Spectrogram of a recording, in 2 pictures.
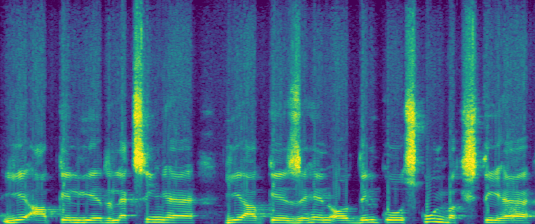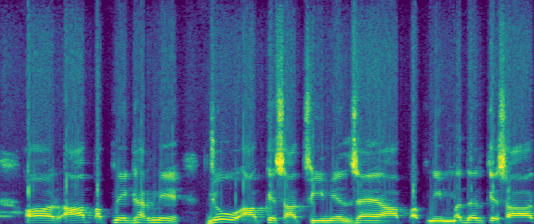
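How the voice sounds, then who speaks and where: Male doctor hosting a health channel, voice pitched a little high, easygoing advice with thinking pauses. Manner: friendly advice, speaks straight to viewers; pauses with fillers while searching for words. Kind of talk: informal health talk to camera.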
